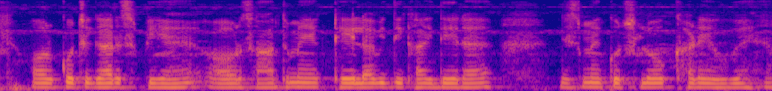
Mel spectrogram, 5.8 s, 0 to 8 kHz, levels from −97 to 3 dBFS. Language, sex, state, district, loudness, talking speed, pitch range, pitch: Hindi, male, Uttar Pradesh, Jalaun, -33 LUFS, 215 wpm, 135-145 Hz, 140 Hz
